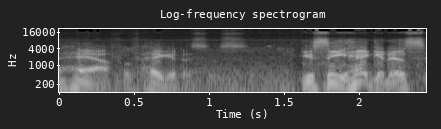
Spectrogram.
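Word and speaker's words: Hegedűs: of hegades you see hegedis is a hungarian name hegedouch is the local pronunciation with a name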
